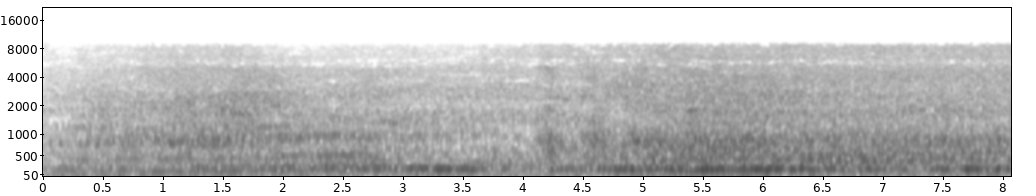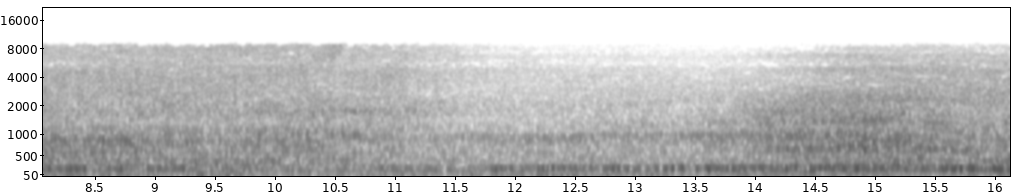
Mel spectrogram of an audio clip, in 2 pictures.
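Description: Heavy trucks towing flatbed trailers passing on a wet road: a steady low engine drone with tyre and road noise, heard from inside a car. The sound swells about five seconds in and again near the end as trucks go by.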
